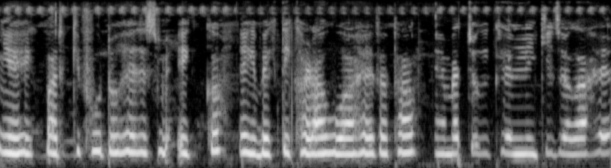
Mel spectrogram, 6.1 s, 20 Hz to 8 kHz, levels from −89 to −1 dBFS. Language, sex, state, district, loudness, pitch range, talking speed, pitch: Hindi, female, Chhattisgarh, Bilaspur, -16 LUFS, 280-300 Hz, 195 wpm, 285 Hz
